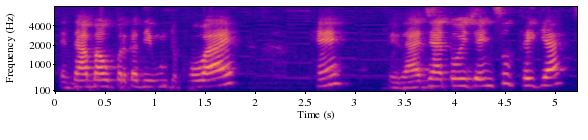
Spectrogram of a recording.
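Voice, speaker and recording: Woman giving a devotional talk, higher voice. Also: measured pace, lo-fi sound, soft background music. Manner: asks the listeners short questions; acts out the characters' shouted lines. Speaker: spiritual satsang speaker.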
